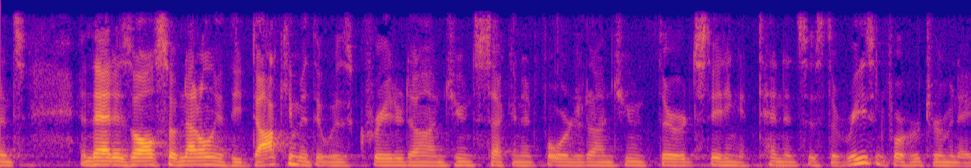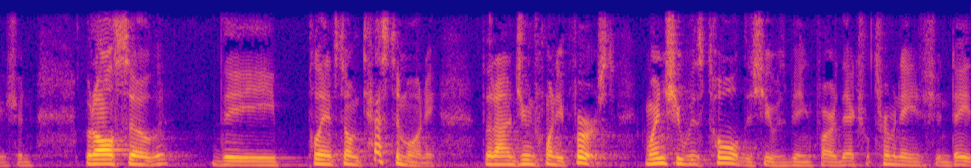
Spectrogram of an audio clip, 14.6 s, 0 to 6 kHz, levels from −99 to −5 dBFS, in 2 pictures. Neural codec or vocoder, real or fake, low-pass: none; real; 5.4 kHz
